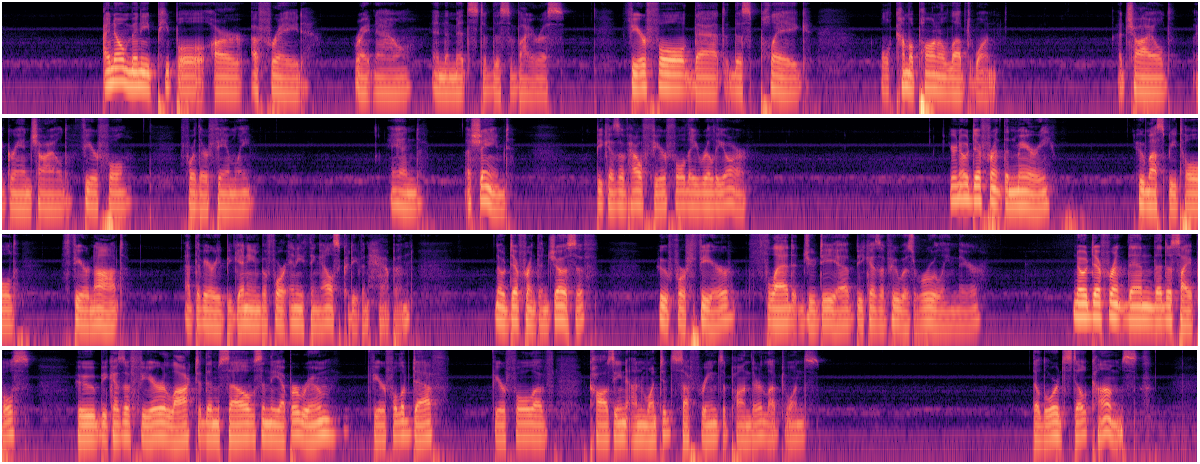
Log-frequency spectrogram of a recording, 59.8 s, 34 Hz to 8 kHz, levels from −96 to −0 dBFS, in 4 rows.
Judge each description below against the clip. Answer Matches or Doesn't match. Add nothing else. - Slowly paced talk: Matches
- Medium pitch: Doesn't match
